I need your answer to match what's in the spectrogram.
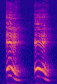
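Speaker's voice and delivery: big Hawaiian man shouting orders from the ship; loud booming voice. Retold or imitated. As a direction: boom it down from the deck at the boys. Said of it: "In a really loud voice".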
